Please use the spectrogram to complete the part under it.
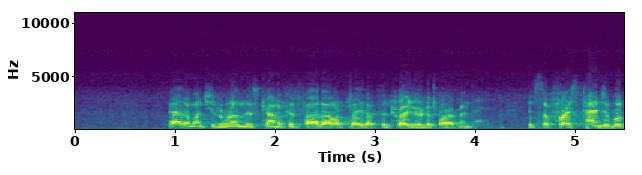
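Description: An elderly man speaks firmly and at length.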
